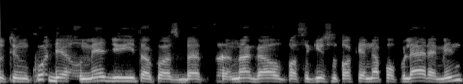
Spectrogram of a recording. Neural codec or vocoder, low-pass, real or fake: none; 7.2 kHz; real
